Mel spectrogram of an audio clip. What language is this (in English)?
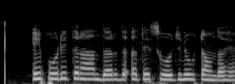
Punjabi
